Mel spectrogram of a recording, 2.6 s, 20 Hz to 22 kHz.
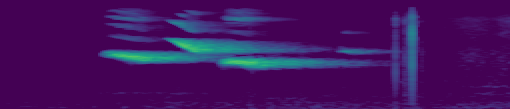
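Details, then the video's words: Green-winged saltator, a two-year-old caged bird bathed in 6 °C cold, delivers a clear, bright whistled phrase of three descending slurred notes, ending with a short click. "Trinca ferro Rock in Roll (genética de campeões ) após banho a 6graus"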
